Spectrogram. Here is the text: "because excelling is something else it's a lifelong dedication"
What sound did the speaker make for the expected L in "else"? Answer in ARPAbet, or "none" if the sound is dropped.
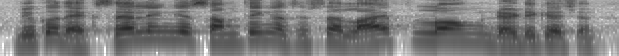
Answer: none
